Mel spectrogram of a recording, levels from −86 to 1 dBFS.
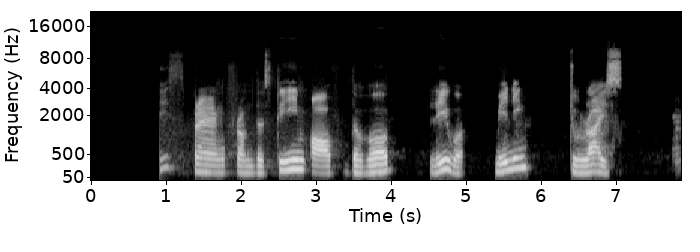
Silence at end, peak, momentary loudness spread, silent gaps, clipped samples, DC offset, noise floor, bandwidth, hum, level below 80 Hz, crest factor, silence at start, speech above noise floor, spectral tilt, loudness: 0.05 s; -2 dBFS; 18 LU; none; under 0.1%; under 0.1%; under -90 dBFS; 10 kHz; none; -68 dBFS; 18 dB; 0.9 s; over 73 dB; -5 dB/octave; -18 LUFS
